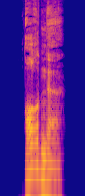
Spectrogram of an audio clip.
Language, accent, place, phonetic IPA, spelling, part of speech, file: German, Germany, Berlin, [ˈɔʁdnə], ordne, verb, De-ordne.ogg
- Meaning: inflection of ordnen: 1. first-person singular present 2. singular imperative 3. first/third-person singular subjunctive I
